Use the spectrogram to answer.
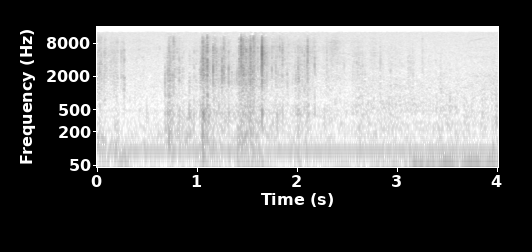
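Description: A small paper coupon is unfolded with a few quiet crinkles and papery rustles clustered in the middle, fading back to near silence.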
